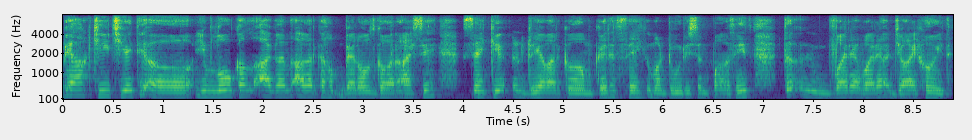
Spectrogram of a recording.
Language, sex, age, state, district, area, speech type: Kashmiri, male, 45-60, Jammu and Kashmir, Budgam, urban, spontaneous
